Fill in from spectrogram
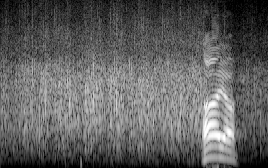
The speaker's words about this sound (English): Clap your hands real big for that.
